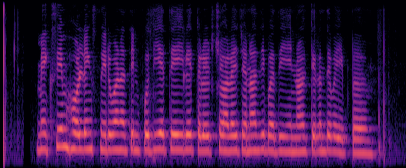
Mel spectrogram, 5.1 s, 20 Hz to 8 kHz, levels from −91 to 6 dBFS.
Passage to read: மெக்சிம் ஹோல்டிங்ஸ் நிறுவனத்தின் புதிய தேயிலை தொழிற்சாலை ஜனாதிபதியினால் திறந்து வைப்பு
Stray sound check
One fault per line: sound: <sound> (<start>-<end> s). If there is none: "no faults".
no faults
